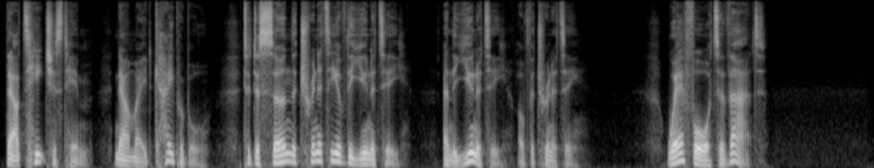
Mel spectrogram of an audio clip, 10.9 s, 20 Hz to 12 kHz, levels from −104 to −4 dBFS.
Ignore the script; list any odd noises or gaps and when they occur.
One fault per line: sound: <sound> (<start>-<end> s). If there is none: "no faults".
no faults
